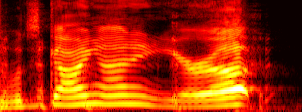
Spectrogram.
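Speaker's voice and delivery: high-pitched imitation of a pundit; hammed-up rising pitch, mimicking her; mock pundit. Host imitating a TV pundit mentioning Europe, high mock voice. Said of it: "because she goes".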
